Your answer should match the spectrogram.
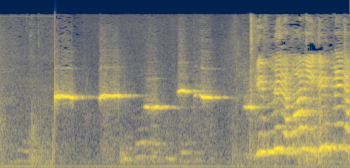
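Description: A person whistling a short tune of about six separate held notes, starting about a second in. A child's voice starts near the end.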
